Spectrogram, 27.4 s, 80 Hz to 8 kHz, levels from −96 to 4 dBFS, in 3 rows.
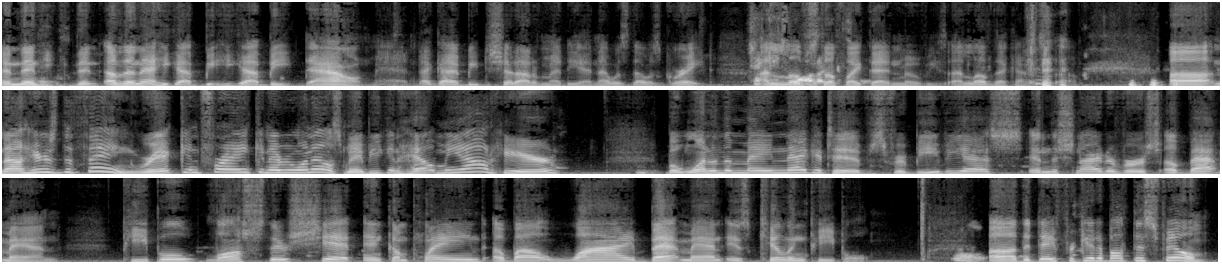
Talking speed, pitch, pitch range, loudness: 205 wpm, 155 Hz, 125-195 Hz, -20 LUFS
